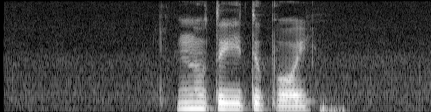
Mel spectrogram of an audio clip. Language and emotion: Russian, angry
